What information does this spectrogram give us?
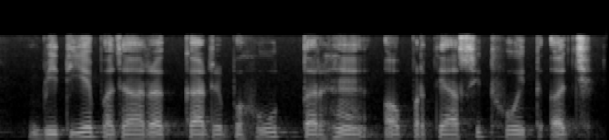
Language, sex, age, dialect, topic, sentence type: Maithili, male, 36-40, Southern/Standard, banking, statement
